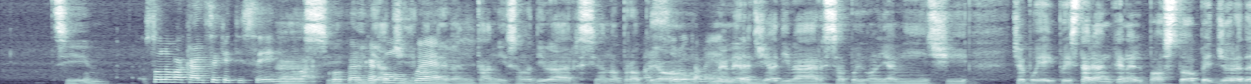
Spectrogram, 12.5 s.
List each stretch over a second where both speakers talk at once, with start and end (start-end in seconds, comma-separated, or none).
2.8-4.5, 6.4-7.7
